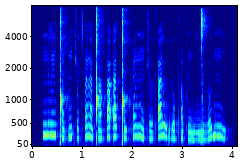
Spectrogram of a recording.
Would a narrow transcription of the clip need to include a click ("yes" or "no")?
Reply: yes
